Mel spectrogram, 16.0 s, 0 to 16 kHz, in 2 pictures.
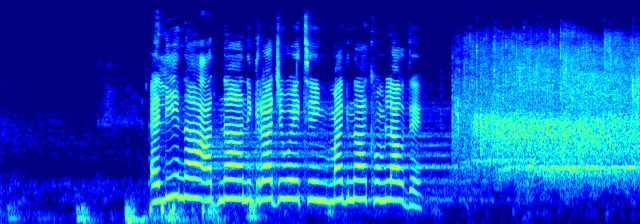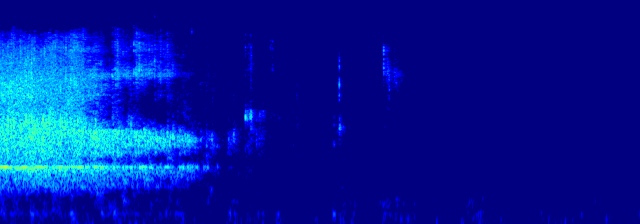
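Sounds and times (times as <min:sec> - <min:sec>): audience applauding: 0:05.6 - 0:10.7.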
